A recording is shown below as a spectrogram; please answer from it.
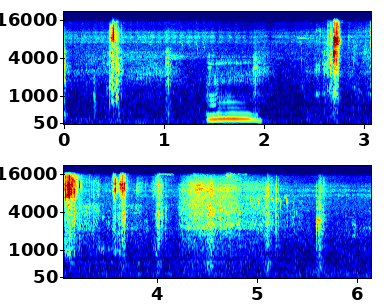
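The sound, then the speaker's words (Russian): Crunchy potato chips eaten from an open bag in a car: a few sharp, crackly bites and chewing crunches, spaced irregularly and fairly quiet, with faint rustling between them. “Она достает из сумки на пассажирском сиденье открытый пакетик картофельных чипсов. Она опускает в него руку, оглядываясь по сторонам, затем ест чипсы. Она жует и улыбается.”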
